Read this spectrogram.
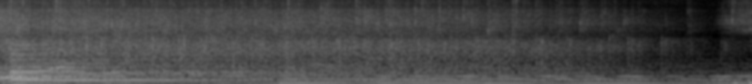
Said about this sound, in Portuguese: Aplauda Jesus, cara. Pode aplaudir. Isso é para Jesus.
